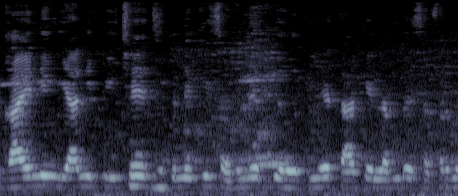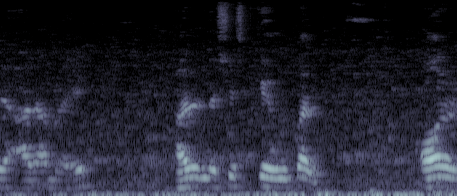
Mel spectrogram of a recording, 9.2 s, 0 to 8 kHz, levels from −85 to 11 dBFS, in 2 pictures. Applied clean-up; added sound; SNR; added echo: classical method log-MMSE.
